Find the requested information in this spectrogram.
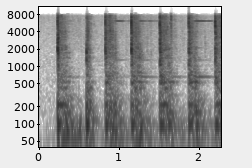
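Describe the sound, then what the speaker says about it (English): Seven sharp, evenly spaced hammer blows drive a T-nut into a wooden driver bit and bullet organizer, each strike a loud close knock with a short ring and no talking. "We're going to take our hammer"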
